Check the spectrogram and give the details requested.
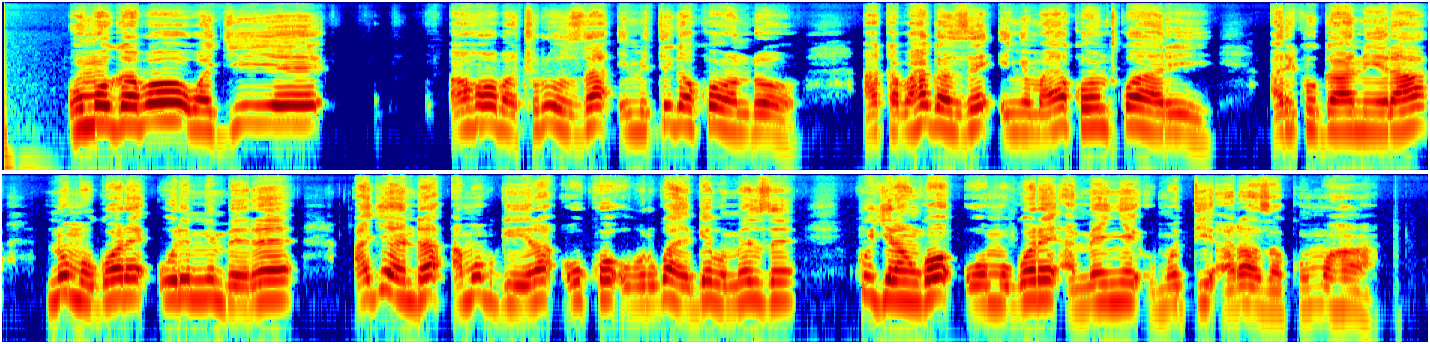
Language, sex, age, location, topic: Kinyarwanda, male, 25-35, Huye, health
